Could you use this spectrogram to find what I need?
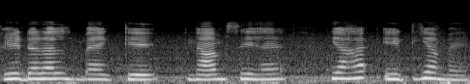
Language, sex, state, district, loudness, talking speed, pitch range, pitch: Hindi, female, Bihar, Kaimur, -13 LUFS, 100 wpm, 230-260 Hz, 245 Hz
